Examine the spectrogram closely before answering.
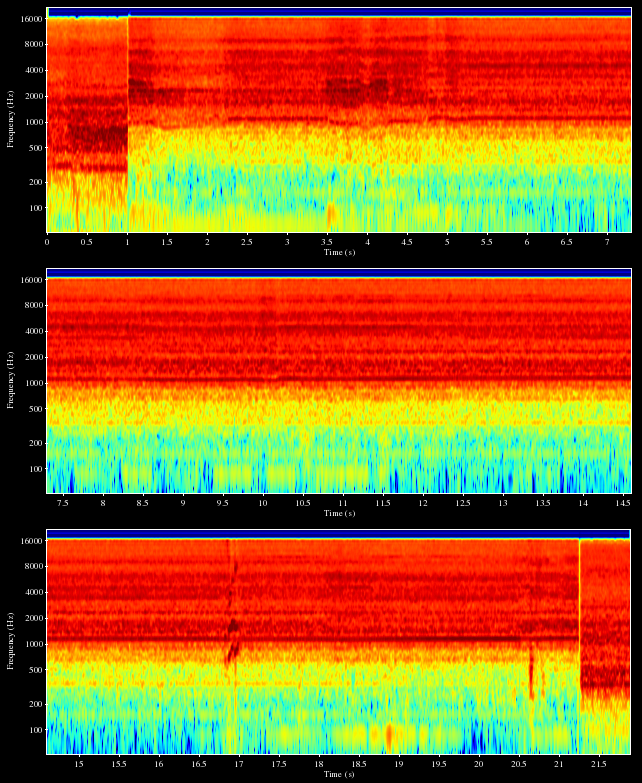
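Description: A hair dryer blows with a steady high whine.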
